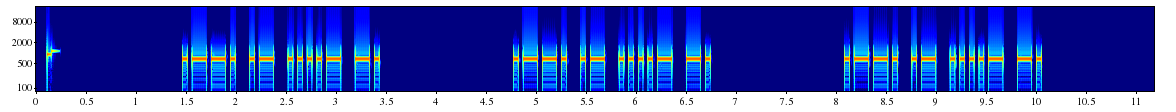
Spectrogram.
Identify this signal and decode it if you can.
Morse code, heard as a keyed tone, about 25 wpm, 700 Hz. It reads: PA4N PA4N PA4N
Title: Call Signs Repeated 2x - 25wpm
